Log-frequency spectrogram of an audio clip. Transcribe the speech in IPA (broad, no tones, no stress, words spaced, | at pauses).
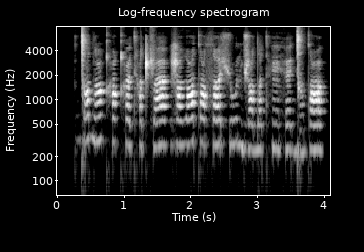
ɡ͡ǀʌ dˤẽ qʰʌqʰɯtʰitˤʈ͡ʂa | ʐɛðˤɛ tˤɯsˤe ʃund͡ʒodˤu tʰẽhɛ ɡ͡ǀẽtˤʌ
